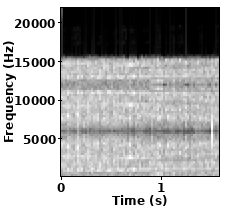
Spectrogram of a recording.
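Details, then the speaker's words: "3A" small four-cylinder petrol engine after tune-up with new spark plugs and fresh oil: low, even idle with soft regular pulse, no skips, knocks or hunting, running like a kitten; smooth idle. "That is big difference. That's no. That is much nicer. That is like running like a kitten."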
